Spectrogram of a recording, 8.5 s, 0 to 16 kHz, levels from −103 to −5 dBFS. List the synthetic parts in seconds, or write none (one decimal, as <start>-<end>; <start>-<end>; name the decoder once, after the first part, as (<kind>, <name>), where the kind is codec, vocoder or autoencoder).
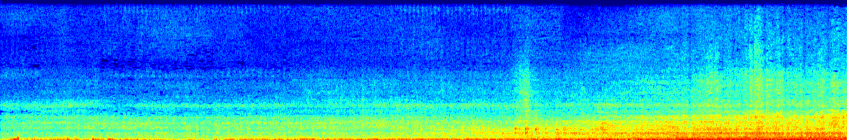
0.4-1.0 (codec, SNAC); 2.9-4.0; 5.1-5.6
